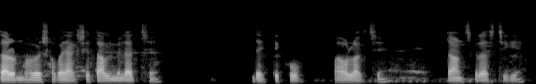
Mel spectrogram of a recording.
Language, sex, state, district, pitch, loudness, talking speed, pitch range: Bengali, male, West Bengal, Jalpaiguri, 105 Hz, -24 LUFS, 145 wpm, 100-110 Hz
